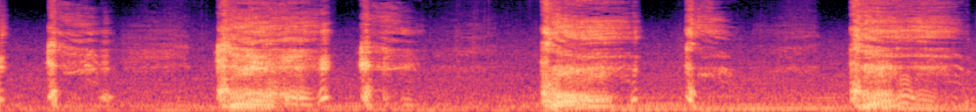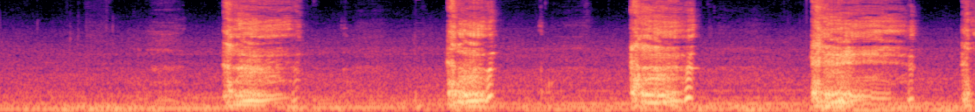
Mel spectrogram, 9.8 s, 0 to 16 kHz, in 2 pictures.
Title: End of a 20 min coughing spell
